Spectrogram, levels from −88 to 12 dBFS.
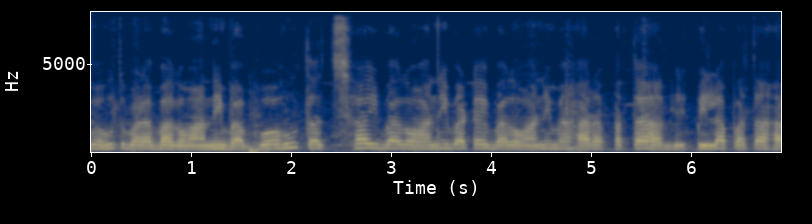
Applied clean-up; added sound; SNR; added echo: none; none; none; none.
